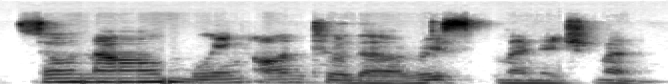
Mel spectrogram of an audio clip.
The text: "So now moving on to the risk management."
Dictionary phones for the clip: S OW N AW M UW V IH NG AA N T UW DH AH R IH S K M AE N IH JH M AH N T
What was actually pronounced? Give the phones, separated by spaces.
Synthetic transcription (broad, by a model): S OW N AW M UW IH NG AA N T UW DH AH R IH S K M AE N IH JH M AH N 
